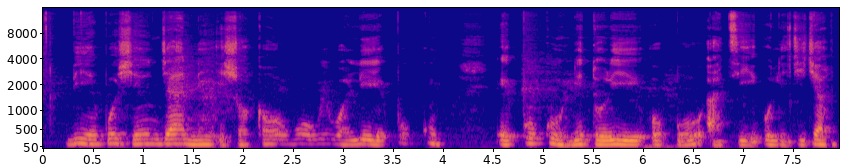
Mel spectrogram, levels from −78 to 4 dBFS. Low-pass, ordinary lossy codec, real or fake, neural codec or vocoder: 14.4 kHz; none; fake; vocoder, 48 kHz, 128 mel bands, Vocos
